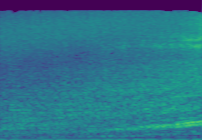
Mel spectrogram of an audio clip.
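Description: A noisy whoosh in the soundtrack that swells louder, with a tone gliding upward in pitch over the last second, building like an electronic riser.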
